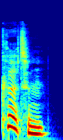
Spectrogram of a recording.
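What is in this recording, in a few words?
"curtain", British English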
